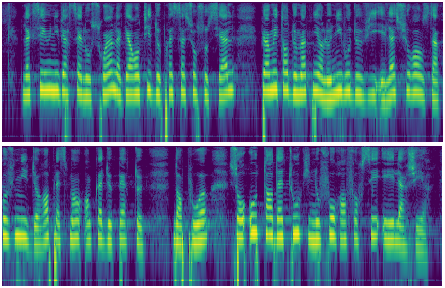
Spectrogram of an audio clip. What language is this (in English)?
French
